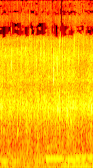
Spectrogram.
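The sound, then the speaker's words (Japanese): Steady rain patters on an umbrella held while recording outdoors, a dense wash of fine taps with a few sharper drops, and a faint low hum running underneath. “こう傘に当たる雨粒の音とか入っちゃって聞き苦しいものになってるんじゃないかななんて思いながらもちょっとどんな感じに仕上がるのか聞きたくて撮ってるところはありますまああんまりにもこうバタバタバタバタ言ってる場合は薄く BGM かければまあ聞けるものになるかもしれないですね”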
